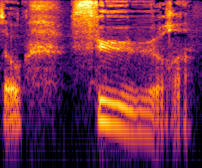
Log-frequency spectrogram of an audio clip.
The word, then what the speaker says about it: furent: Keep in mind that ENT, you know, the ending for the plural form is never pronounced, so furent.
